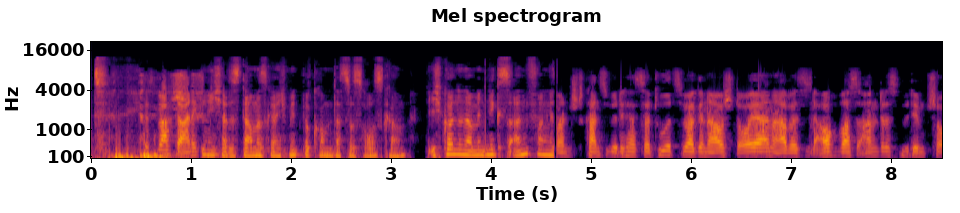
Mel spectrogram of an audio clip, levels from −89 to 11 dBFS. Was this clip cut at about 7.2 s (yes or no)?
yes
